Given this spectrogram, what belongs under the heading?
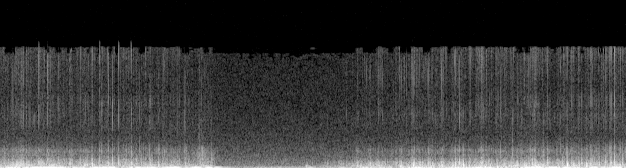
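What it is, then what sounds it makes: Foam microphone windscreen being scratched. Long natural nails slowly scratch a grey foam microphone cover, giving a soft, dense scratching rustle over a steady low hum. The scratching fades to near silence about midway, then builds back to its earlier level.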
